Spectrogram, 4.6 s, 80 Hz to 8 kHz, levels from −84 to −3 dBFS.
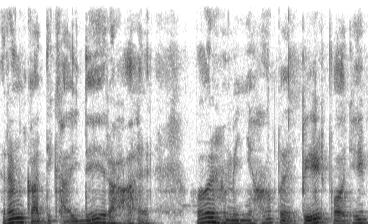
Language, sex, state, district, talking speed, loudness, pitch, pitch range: Hindi, male, Himachal Pradesh, Shimla, 155 wpm, -20 LUFS, 110 Hz, 105-135 Hz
